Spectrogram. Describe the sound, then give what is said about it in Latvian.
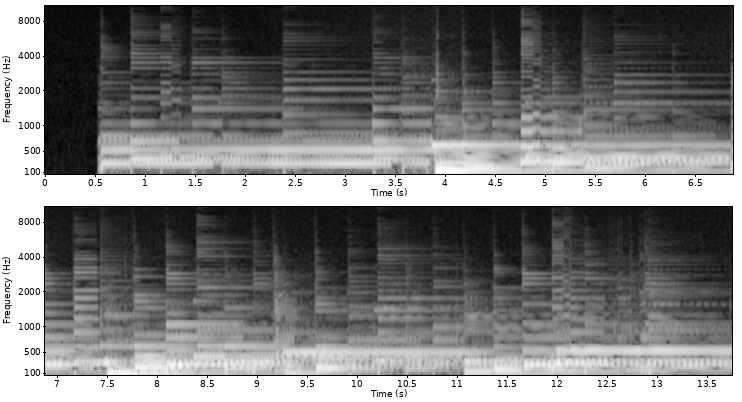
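An instrumental passage opens a song set to poetry by Aleksandrs Čaks, played on the radio, with sustained layered chords and a melodic line played steadily and fairly loud, the harmony shifting every few seconds. No voices are heard. “Bet tagad klausāmies uh, Aleksandra Čaka dzējā skaņdarbu.”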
